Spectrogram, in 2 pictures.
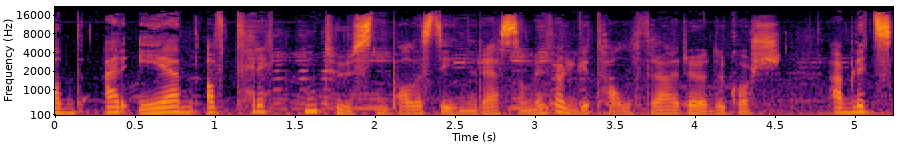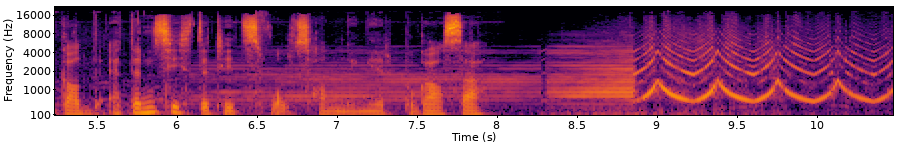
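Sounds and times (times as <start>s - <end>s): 
speech: 0.0s - 9.0s
ambulance siren in Gaza: 6.2s - 10.4s.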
